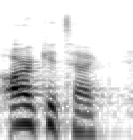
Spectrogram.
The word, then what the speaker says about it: architect: But we say architect. The c h actually sounds like a k.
